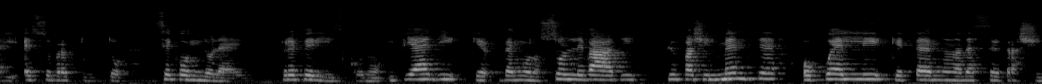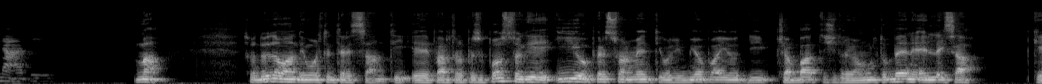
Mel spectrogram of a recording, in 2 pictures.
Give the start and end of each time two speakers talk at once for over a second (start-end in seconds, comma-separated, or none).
none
